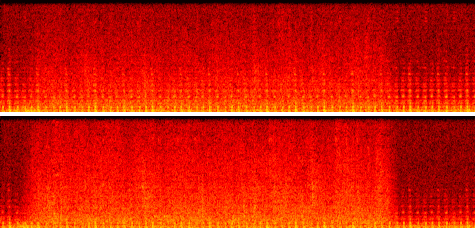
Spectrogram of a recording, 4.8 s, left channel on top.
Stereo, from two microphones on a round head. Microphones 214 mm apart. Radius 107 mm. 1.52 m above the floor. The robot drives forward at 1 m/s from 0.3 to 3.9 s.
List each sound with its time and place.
0.0 s a helicopter: 60° left (ahead or behind); by 4.8 s 55° left (ahead or behind)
